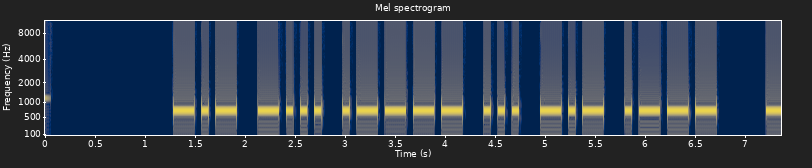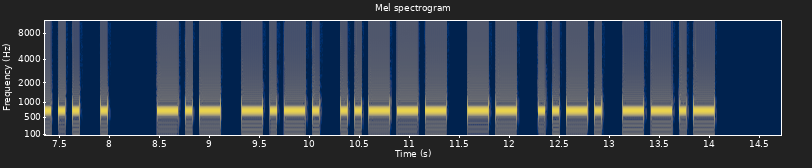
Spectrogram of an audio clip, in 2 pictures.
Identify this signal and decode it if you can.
Morse code, heard as a keyed tone, about 17 wpm, 700 Hz. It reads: KB1SKJ DE KC2MFQ
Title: USA Callsign DE Callsign 17wpm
